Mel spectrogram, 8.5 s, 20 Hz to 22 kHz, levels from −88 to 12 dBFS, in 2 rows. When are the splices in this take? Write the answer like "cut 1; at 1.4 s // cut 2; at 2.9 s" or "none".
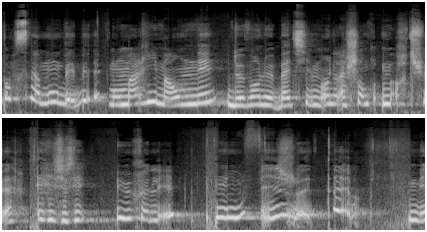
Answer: cut 1; at 1.1 s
